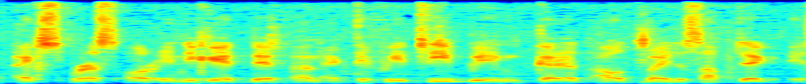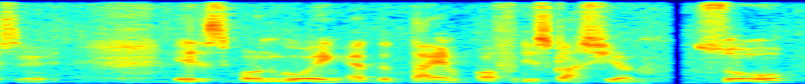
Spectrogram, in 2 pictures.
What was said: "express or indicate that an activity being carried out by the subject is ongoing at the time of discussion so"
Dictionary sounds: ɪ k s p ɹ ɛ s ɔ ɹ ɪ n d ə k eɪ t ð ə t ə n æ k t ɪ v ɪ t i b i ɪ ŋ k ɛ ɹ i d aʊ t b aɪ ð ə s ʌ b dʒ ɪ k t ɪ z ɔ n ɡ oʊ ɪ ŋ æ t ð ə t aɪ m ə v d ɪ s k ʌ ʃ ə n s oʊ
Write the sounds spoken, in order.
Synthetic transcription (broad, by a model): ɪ k s p ɹ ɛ s ɔ ɹ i n d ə k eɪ t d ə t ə n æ k t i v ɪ t i b i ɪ ŋ k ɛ ɹ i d aʊ t b aɪ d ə s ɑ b dʒ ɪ k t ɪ s ɔ n ɡ oʊ ɪ ŋ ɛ t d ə t aɪ m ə f d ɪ s k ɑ s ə n s oʊ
